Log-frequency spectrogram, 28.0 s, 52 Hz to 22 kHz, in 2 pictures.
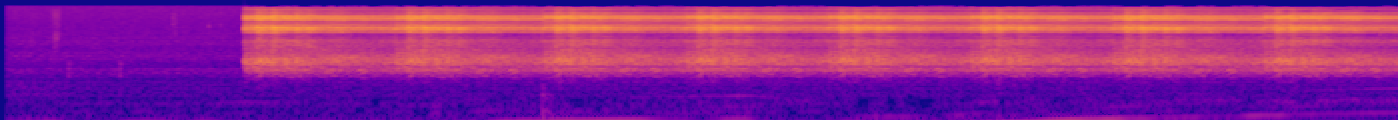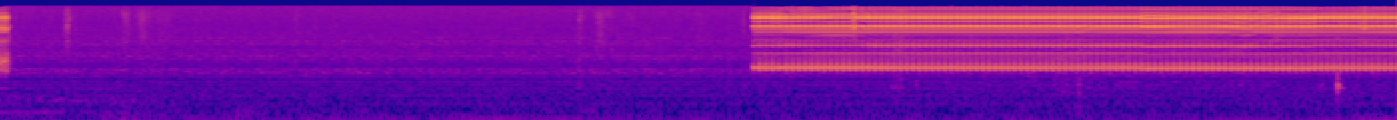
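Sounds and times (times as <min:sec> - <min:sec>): hissy rushing noise from small speaker: 0:02.4 - 0:14.1.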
